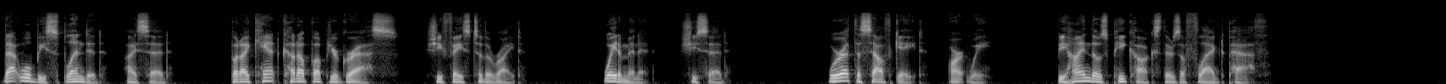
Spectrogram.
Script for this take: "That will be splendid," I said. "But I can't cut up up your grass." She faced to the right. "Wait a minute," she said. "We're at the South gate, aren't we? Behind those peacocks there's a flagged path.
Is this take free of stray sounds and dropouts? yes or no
yes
